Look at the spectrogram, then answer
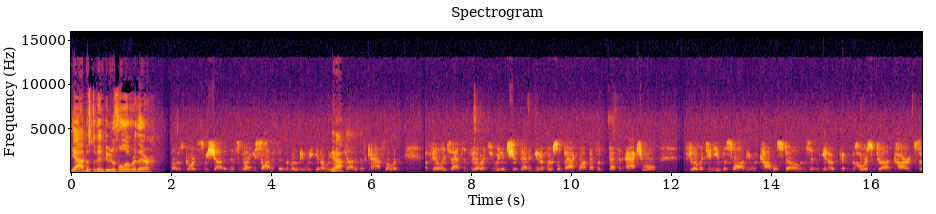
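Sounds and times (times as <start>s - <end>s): person talking: 0.0s - 11.8s, 12.4s - 17.0s.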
